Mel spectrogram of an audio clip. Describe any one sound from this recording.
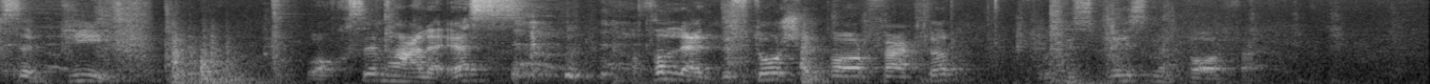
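A middle-aged man explains calmly, close by.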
